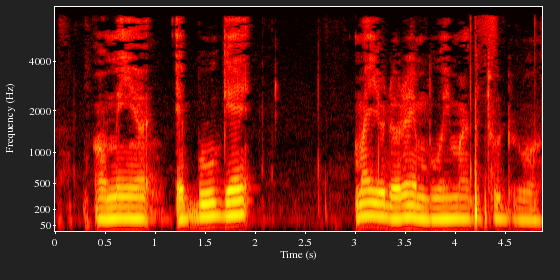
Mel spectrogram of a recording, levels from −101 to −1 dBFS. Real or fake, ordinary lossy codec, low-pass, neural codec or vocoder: real; MP3, 32 kbps; 7.2 kHz; none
